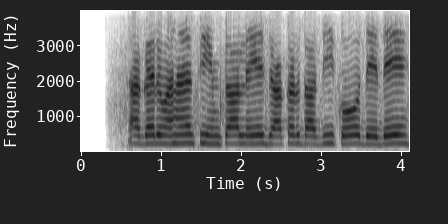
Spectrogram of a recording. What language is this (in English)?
Hindi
